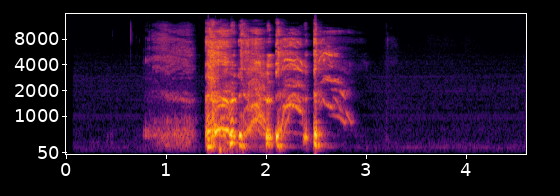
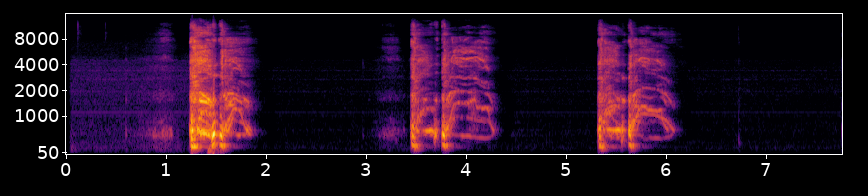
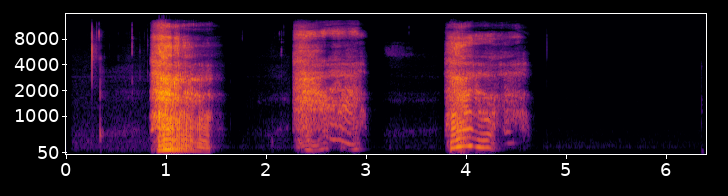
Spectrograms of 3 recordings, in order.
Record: {"cough_length": "4.6 s", "cough_amplitude": 32584, "cough_signal_mean_std_ratio": 0.36, "three_cough_length": "7.8 s", "three_cough_amplitude": 32767, "three_cough_signal_mean_std_ratio": 0.26, "exhalation_length": "6.4 s", "exhalation_amplitude": 31050, "exhalation_signal_mean_std_ratio": 0.33, "survey_phase": "beta (2021-08-13 to 2022-03-07)", "age": "45-64", "gender": "Female", "wearing_mask": "No", "symptom_cough_any": true, "symptom_runny_or_blocked_nose": true, "symptom_sore_throat": true, "symptom_onset": "4 days", "smoker_status": "Never smoked", "respiratory_condition_asthma": false, "respiratory_condition_other": false, "recruitment_source": "Test and Trace", "submission_delay": "2 days", "covid_test_result": "Positive", "covid_test_method": "RT-qPCR", "covid_ct_value": 15.0, "covid_ct_gene": "ORF1ab gene", "covid_ct_mean": 15.0, "covid_viral_load": "12000000 copies/ml", "covid_viral_load_category": "High viral load (>1M copies/ml)"}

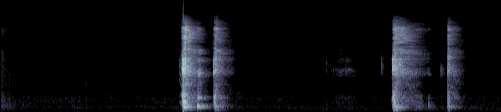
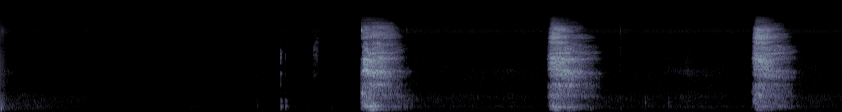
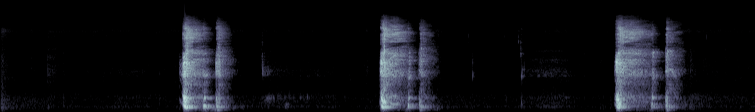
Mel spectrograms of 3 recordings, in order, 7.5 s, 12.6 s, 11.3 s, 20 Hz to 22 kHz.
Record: {"cough_length": "7.5 s", "cough_amplitude": 26028, "cough_signal_mean_std_ratio": 0.18, "exhalation_length": "12.6 s", "exhalation_amplitude": 4439, "exhalation_signal_mean_std_ratio": 0.27, "three_cough_length": "11.3 s", "three_cough_amplitude": 25356, "three_cough_signal_mean_std_ratio": 0.23, "survey_phase": "beta (2021-08-13 to 2022-03-07)", "age": "65+", "gender": "Male", "wearing_mask": "No", "symptom_fatigue": true, "symptom_headache": true, "symptom_other": true, "symptom_onset": "10 days", "smoker_status": "Never smoked", "respiratory_condition_asthma": true, "respiratory_condition_other": false, "recruitment_source": "REACT", "submission_delay": "1 day", "covid_test_result": "Negative", "covid_test_method": "RT-qPCR", "influenza_a_test_result": "Unknown/Void", "influenza_b_test_result": "Unknown/Void"}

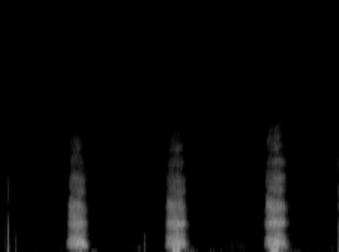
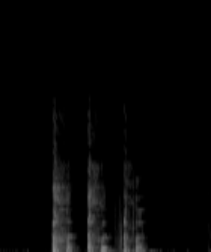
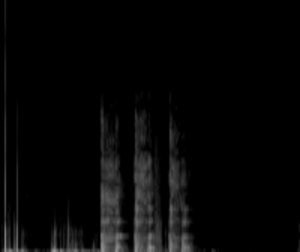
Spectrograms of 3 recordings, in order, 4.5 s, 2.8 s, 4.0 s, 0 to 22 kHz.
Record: {"exhalation_length": "4.5 s", "exhalation_amplitude": 13839, "exhalation_signal_mean_std_ratio": 0.32, "three_cough_length": "2.8 s", "three_cough_amplitude": 4535, "three_cough_signal_mean_std_ratio": 0.41, "cough_length": "4.0 s", "cough_amplitude": 32768, "cough_signal_mean_std_ratio": 0.37, "survey_phase": "alpha (2021-03-01 to 2021-08-12)", "age": "18-44", "gender": "Male", "wearing_mask": "No", "symptom_none": true, "smoker_status": "Never smoked", "respiratory_condition_asthma": true, "respiratory_condition_other": false, "recruitment_source": "REACT", "submission_delay": "1 day", "covid_test_result": "Negative", "covid_test_method": "RT-qPCR"}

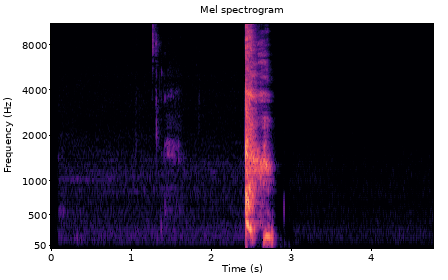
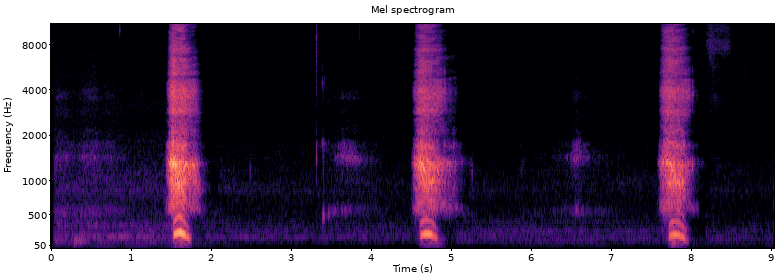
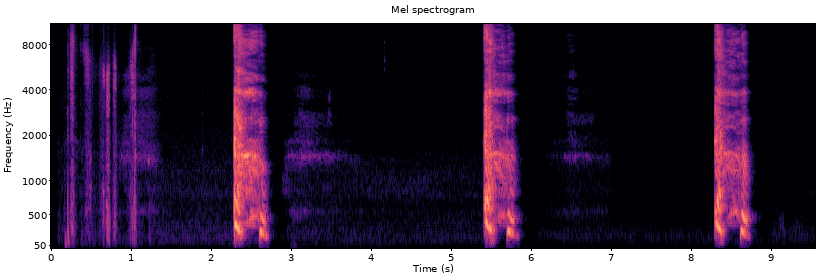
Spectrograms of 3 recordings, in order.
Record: {"cough_length": "4.8 s", "cough_amplitude": 32768, "cough_signal_mean_std_ratio": 0.16, "exhalation_length": "9.0 s", "exhalation_amplitude": 30645, "exhalation_signal_mean_std_ratio": 0.24, "three_cough_length": "9.6 s", "three_cough_amplitude": 30448, "three_cough_signal_mean_std_ratio": 0.25, "survey_phase": "beta (2021-08-13 to 2022-03-07)", "age": "45-64", "gender": "Female", "wearing_mask": "No", "symptom_runny_or_blocked_nose": true, "symptom_sore_throat": true, "symptom_fatigue": true, "symptom_change_to_sense_of_smell_or_taste": true, "symptom_onset": "3 days", "smoker_status": "Never smoked", "respiratory_condition_asthma": false, "respiratory_condition_other": false, "recruitment_source": "Test and Trace", "submission_delay": "2 days", "covid_test_result": "Positive", "covid_test_method": "RT-qPCR", "covid_ct_value": 22.1, "covid_ct_gene": "ORF1ab gene", "covid_ct_mean": 22.2, "covid_viral_load": "52000 copies/ml", "covid_viral_load_category": "Low viral load (10K-1M copies/ml)"}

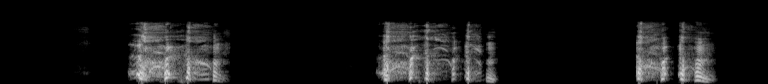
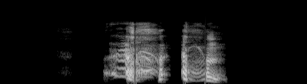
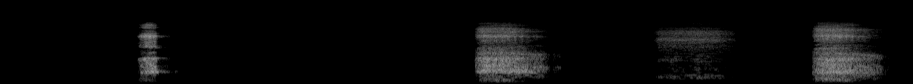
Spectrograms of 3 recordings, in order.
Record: {"three_cough_length": "7.7 s", "three_cough_amplitude": 32741, "three_cough_signal_mean_std_ratio": 0.36, "cough_length": "3.1 s", "cough_amplitude": 27579, "cough_signal_mean_std_ratio": 0.38, "exhalation_length": "9.1 s", "exhalation_amplitude": 5583, "exhalation_signal_mean_std_ratio": 0.34, "survey_phase": "beta (2021-08-13 to 2022-03-07)", "age": "65+", "gender": "Male", "wearing_mask": "No", "symptom_none": true, "smoker_status": "Never smoked", "respiratory_condition_asthma": false, "respiratory_condition_other": false, "recruitment_source": "REACT", "submission_delay": "3 days", "covid_test_result": "Negative", "covid_test_method": "RT-qPCR", "influenza_a_test_result": "Negative", "influenza_b_test_result": "Negative"}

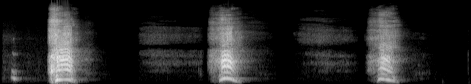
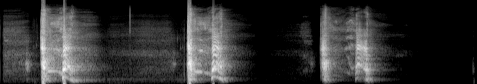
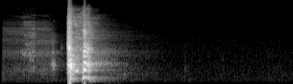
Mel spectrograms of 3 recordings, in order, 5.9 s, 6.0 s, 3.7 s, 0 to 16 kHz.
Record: {"exhalation_length": "5.9 s", "exhalation_amplitude": 32650, "exhalation_signal_mean_std_ratio": 0.26, "three_cough_length": "6.0 s", "three_cough_amplitude": 32768, "three_cough_signal_mean_std_ratio": 0.26, "cough_length": "3.7 s", "cough_amplitude": 32768, "cough_signal_mean_std_ratio": 0.19, "survey_phase": "beta (2021-08-13 to 2022-03-07)", "age": "65+", "gender": "Male", "wearing_mask": "No", "symptom_none": true, "smoker_status": "Ex-smoker", "respiratory_condition_asthma": false, "respiratory_condition_other": false, "recruitment_source": "REACT", "submission_delay": "2 days", "covid_test_result": "Negative", "covid_test_method": "RT-qPCR", "influenza_a_test_result": "Negative", "influenza_b_test_result": "Negative"}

